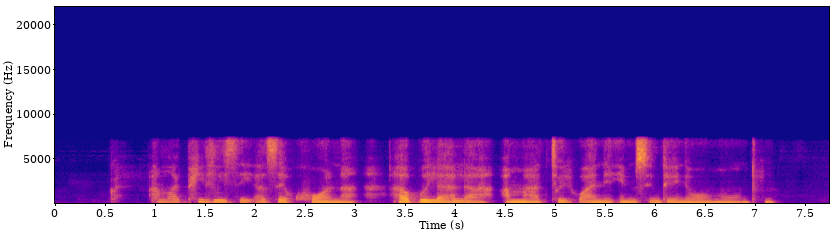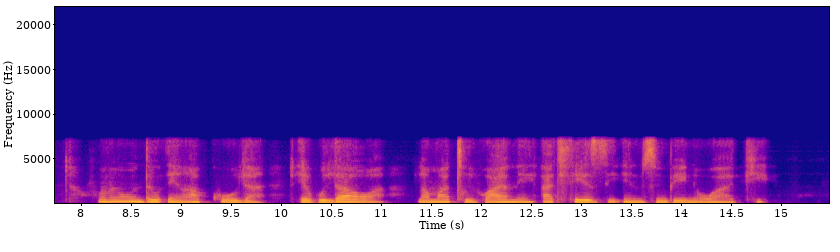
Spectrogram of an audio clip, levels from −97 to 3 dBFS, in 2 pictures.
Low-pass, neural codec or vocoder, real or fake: 7.2 kHz; codec, 16 kHz in and 24 kHz out, 0.6 kbps, FocalCodec, streaming, 4096 codes; fake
